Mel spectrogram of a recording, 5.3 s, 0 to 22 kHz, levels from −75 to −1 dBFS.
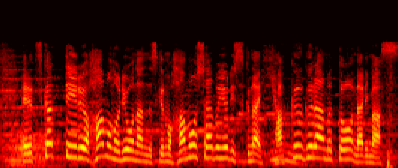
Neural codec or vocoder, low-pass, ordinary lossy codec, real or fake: none; none; none; real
